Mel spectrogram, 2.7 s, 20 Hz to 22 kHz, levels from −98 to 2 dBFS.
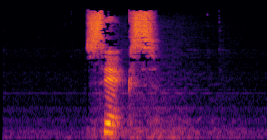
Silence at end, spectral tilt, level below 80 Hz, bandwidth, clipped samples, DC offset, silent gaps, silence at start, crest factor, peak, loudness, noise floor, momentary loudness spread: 1.1 s; 0 dB/octave; -78 dBFS; 16.5 kHz; under 0.1%; under 0.1%; none; 0.85 s; 22 dB; -4 dBFS; -18 LUFS; -67 dBFS; 15 LU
